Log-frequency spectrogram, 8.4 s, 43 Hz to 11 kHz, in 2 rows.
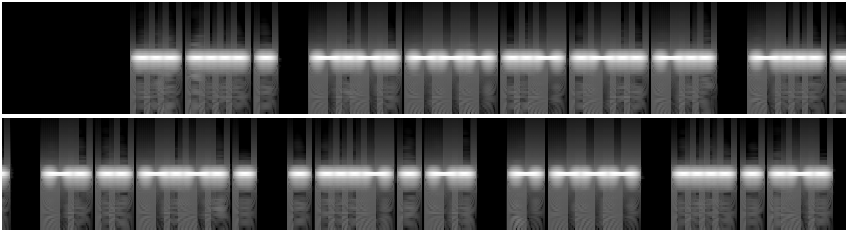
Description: Morse code, heard as a keyed tone, about 36 wpm, 700 Hz. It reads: SHE COULD BE NICE EVEN TO HER
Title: Sentences from Top 1600 Words 35wpm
